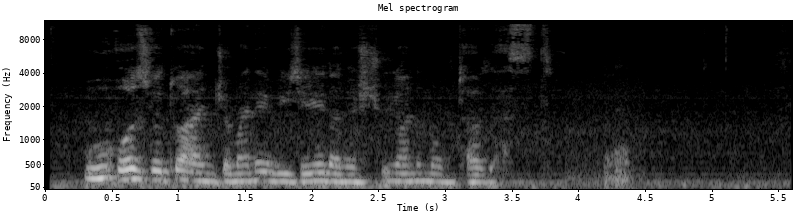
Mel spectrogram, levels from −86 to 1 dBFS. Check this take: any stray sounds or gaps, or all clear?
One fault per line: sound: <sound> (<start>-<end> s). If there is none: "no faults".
sound: laugh (4.2-4.4 s)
